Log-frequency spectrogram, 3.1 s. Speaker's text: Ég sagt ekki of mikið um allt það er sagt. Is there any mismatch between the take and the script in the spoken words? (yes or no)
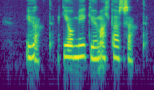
no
